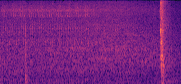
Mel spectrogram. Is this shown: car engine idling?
yes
